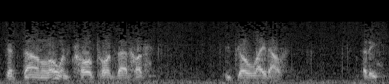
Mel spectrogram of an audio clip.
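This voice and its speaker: A man's voice: lowish voice, fairly even intonation, a little fast, bright, forceful tone. An actor playing a fearless, commanding man hunting the undead, curt and urgent in an old-time radio horror drama. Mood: urgent, determined. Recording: muffled, hissy old radio recording.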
